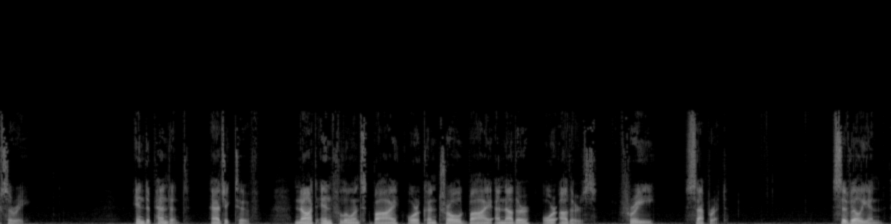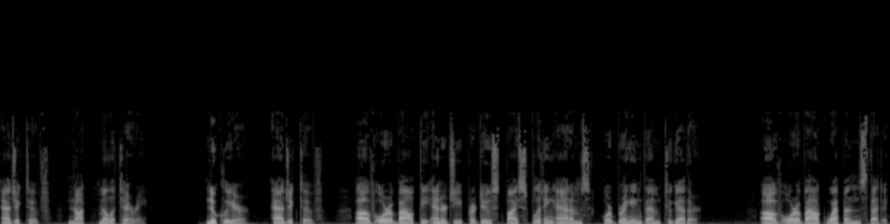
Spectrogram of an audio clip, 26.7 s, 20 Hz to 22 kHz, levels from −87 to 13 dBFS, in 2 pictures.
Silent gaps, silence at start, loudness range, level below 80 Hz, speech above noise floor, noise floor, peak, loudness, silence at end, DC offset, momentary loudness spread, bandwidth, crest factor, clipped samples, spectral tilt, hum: none; 0 s; 7 LU; -54 dBFS; over 62 dB; under -90 dBFS; -8 dBFS; -28 LUFS; 0.05 s; under 0.1%; 14 LU; 11.5 kHz; 20 dB; under 0.1%; -5.5 dB/octave; none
